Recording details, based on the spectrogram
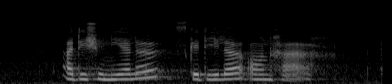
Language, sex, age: Afrikaans, female, 19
